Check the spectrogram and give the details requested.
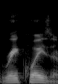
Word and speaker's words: Rayquaza: job uses adobe pronounce pronounce rayquaza the better way rayquaza right that's how you actually say it okay enough dawdling uh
